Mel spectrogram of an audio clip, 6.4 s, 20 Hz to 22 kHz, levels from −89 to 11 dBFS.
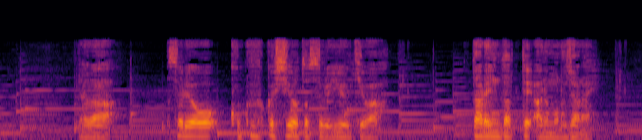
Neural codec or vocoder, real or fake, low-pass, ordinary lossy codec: none; real; none; none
